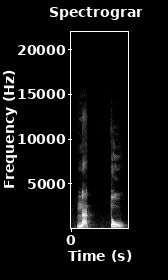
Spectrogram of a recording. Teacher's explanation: اب نون جو ہے وہ تا کے ساتھ مل رہا ہے، تا مشدد ہے، نون نے اس کے ساتھ ملنا ہے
